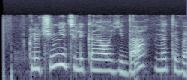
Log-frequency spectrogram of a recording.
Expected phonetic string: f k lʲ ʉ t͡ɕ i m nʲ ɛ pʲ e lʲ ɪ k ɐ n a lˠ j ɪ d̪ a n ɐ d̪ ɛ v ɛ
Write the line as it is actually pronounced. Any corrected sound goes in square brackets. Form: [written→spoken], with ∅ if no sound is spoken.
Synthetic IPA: f k lʲ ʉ t͡ɕ i m nʲ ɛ [pʲ→tʲ] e lʲ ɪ k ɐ n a lˠ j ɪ d̪ a n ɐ [d̪→t̪] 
